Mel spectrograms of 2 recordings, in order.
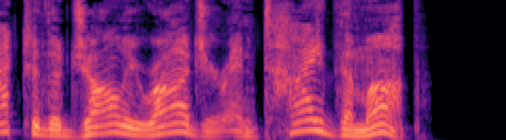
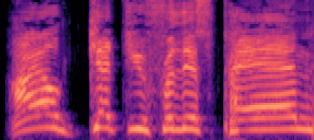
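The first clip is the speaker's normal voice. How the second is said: yelling; 10 semitones higher than usual. A narrator's reading. Hook falling into the water, yelling after Peter. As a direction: shake a fist and yell it up at Peter. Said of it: "he yelled".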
